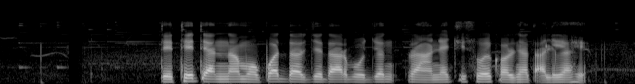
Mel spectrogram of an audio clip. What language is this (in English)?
Marathi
